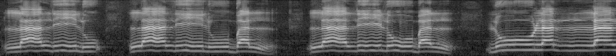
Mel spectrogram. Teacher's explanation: karena huruf lam ini tidak boleh mengeluarkan udara atau bukan huruf Hames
